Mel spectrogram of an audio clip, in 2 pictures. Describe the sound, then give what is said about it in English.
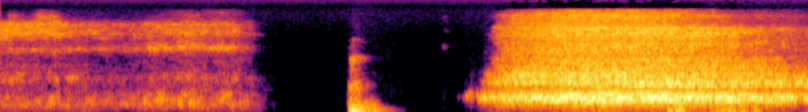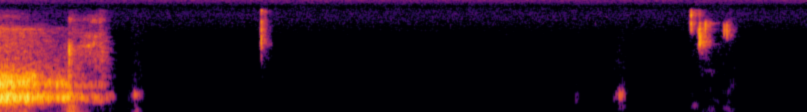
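A person breathes in during a guided breathing exercise. A soft, faint breath and a brief click come first, then one long, deep, airy inhale lasting about two seconds before near silence. “So breathe in.”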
